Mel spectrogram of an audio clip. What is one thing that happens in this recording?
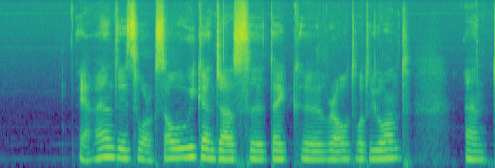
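A young man speaks through a microphone into a room.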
